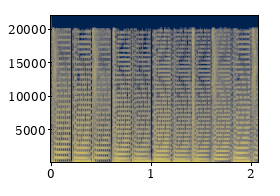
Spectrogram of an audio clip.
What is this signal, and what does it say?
There is no code.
